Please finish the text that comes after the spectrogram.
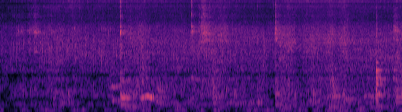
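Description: Vegetables frying in a pan, a loud close sizzle with intermittent stirring scrapes and clinks over six seconds, no voices.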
